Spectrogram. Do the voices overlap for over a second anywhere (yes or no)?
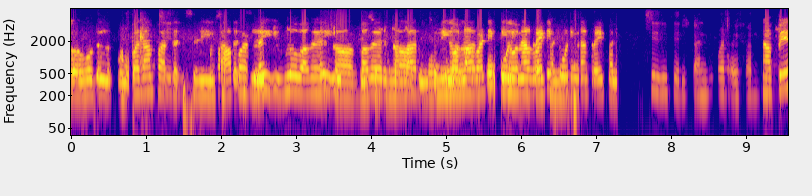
yes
